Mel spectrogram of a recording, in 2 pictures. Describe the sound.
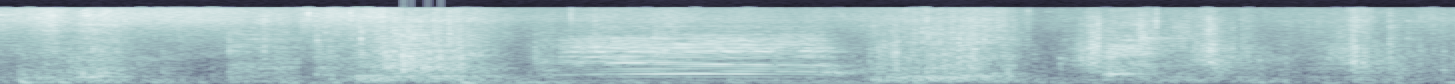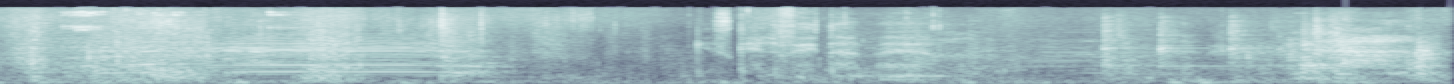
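Cows moo loudly in a barn, two long drawn-out calls a few seconds apart, with more lowing and shuffling around them and people talking.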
